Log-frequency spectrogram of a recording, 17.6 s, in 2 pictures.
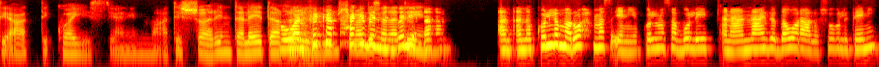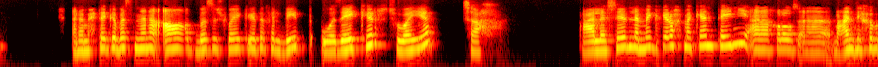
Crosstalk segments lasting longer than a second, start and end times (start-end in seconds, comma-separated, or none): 2.8-4.4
